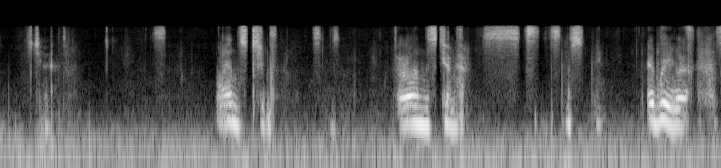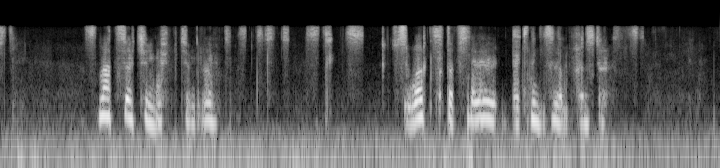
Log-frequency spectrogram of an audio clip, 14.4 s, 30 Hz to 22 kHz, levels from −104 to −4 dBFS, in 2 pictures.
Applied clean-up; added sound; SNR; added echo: neural diffusion model UNIVERSE++.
